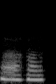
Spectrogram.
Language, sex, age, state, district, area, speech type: Odia, female, 18-30, Odisha, Jajpur, rural, conversation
